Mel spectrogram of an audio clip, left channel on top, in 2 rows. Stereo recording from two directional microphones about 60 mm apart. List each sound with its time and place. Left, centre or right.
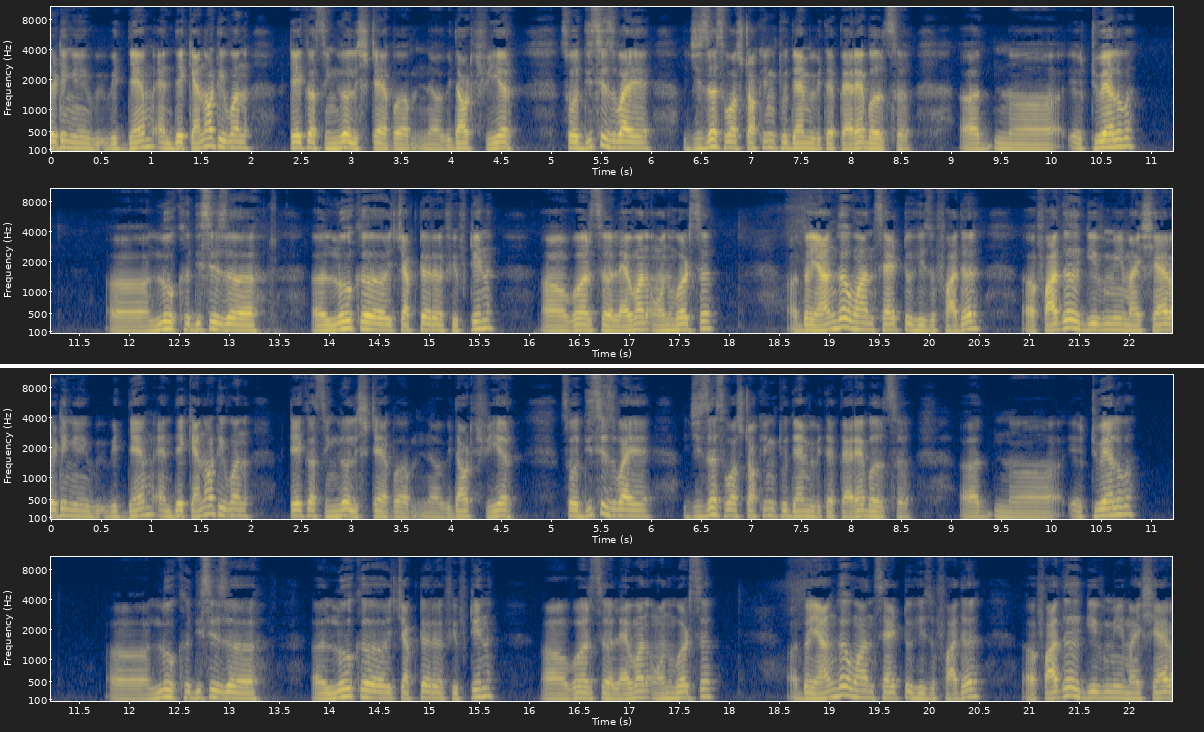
0.0 s speech: left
